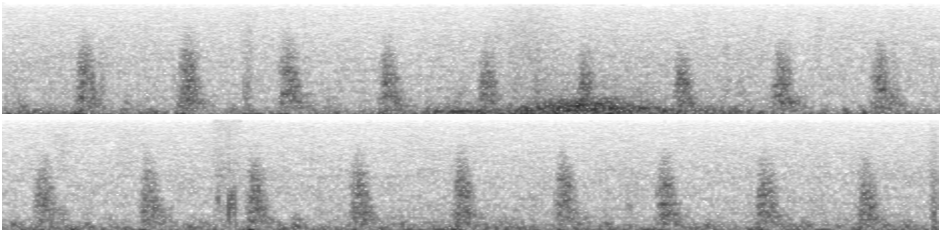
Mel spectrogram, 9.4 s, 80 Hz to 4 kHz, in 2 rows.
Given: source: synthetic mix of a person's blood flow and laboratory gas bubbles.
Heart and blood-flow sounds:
Doppler ultrasound of blood flow; subclavian vein
5.73-5.88 s: bubbles
From the record:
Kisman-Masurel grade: 112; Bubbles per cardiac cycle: 1 to 2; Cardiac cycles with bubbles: 1 to 10%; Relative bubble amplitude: moderate (0.250 to 0.450); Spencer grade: 1 (occasional bubble signal discernible with the cardiac motion signal, with majority of cardiac periods free of bubbles); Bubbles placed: anywhere in the cardiac cycle

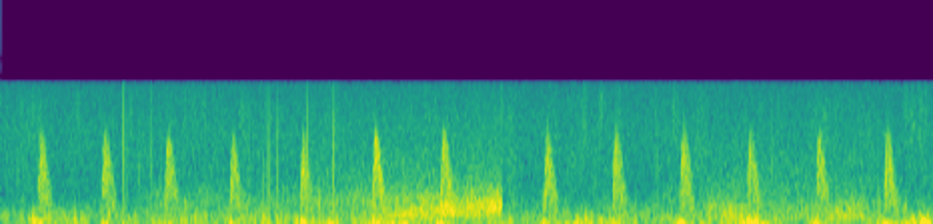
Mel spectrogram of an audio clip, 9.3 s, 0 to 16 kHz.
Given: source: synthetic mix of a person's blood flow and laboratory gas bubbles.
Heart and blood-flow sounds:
Doppler ultrasound of blood flow; subclavian vein
no bubbles
From the record:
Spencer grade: 0 (complete lack of bubble signals)

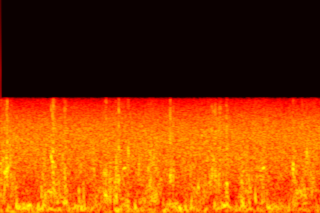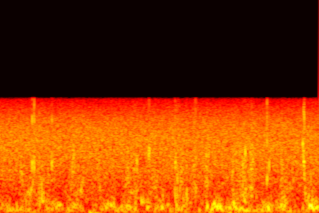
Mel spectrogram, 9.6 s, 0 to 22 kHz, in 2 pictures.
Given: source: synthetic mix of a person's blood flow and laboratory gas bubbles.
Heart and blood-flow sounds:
Doppler ultrasound of blood flow; precordium
0.00-0.28 s: bubbles
0.59-1.06 s: bubbles
1.08-1.31 s: bubbles
1.51-1.98 s: bubbles
2.19-2.41 s: bubbles
2.50-2.65 s: bubbles
2.89-2.95 s: bubbles
2.99-3.46 s: bubbles
3.54-4.02 s: bubbles
4.38-4.77 s: bubbles
5.23-5.64 s: bubbles
5.99-6.08 s: bubbles
6.79-7.08 s: bubbles
7.13-7.27 s: bubbles
7.40-7.52 s: bubbles
7.57-7.97 s: bubbles
8.30-8.64 s: bubbles
8.77-8.91 s: bubbles
9.00-9.11 s: bubbles
9.33-9.58 s: bubbles
From the record:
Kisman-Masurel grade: 242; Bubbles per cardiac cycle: several, 3 to 8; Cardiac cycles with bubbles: 100%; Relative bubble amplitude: moderate (0.250 to 0.450); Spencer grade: 3 (all of the cardiac periods contain showers or single bubble signals, but not dominating or overriding the cardiac motion signals); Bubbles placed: anywhere in the cardiac cycle

